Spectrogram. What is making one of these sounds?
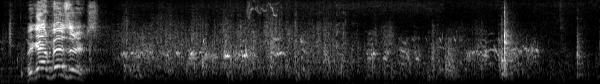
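Carriage wheels roll over the ground.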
